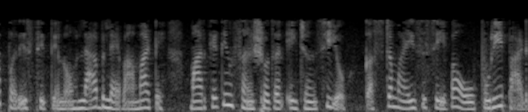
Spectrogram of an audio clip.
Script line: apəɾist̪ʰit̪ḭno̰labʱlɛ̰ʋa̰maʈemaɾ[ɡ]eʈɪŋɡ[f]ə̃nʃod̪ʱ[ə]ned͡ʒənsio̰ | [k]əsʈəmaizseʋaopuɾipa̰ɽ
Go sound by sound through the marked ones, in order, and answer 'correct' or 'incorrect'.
incorrect: k, incorrect: s, correct, correct

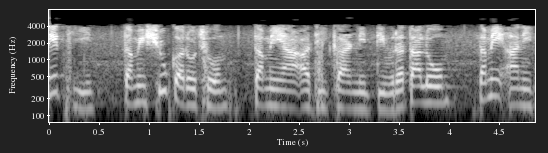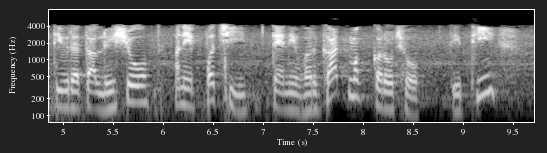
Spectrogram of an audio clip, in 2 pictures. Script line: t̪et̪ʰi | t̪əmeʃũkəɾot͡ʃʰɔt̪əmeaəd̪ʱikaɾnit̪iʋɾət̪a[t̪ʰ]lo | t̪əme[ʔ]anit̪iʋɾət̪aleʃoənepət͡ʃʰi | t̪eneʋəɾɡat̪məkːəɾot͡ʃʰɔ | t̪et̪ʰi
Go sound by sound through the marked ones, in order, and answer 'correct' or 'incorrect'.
incorrect: none, correct

